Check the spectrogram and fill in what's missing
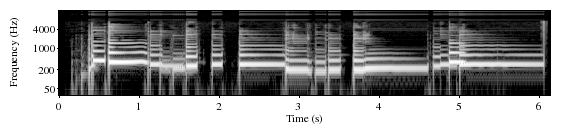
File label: guitar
